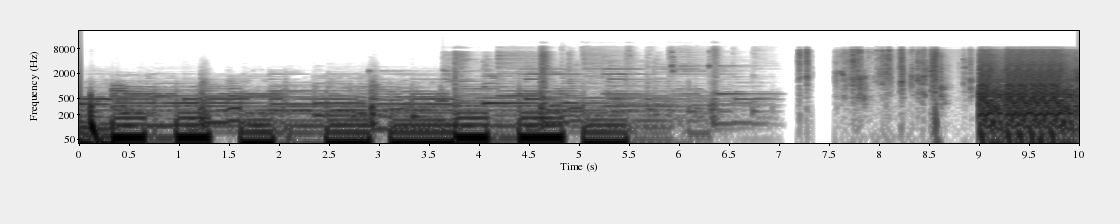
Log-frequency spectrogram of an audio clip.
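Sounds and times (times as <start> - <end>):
gun clicks: 7.2 - 9.1
automatic gunfire: 9.0 - 10.0.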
